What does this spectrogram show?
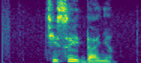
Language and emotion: Russian, neutral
